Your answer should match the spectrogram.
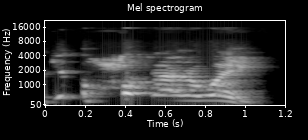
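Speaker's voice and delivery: high, fast angry yell; retold angry yell. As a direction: bark it up high and quick at her. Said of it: "I said".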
